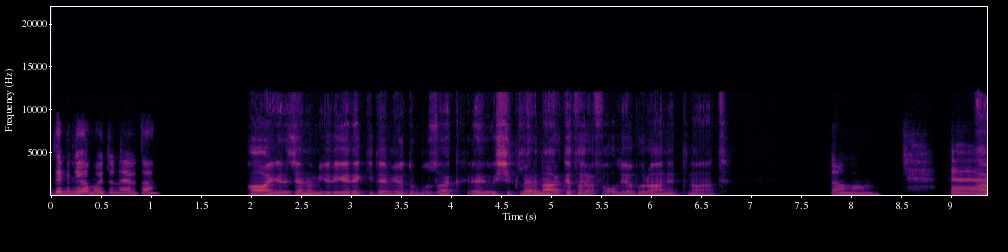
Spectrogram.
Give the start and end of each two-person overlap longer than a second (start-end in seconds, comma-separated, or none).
none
